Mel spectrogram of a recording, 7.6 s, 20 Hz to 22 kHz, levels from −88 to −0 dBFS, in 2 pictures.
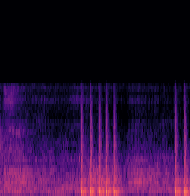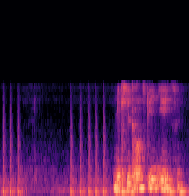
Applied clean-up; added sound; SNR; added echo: neural separator model SepFormer DNS4.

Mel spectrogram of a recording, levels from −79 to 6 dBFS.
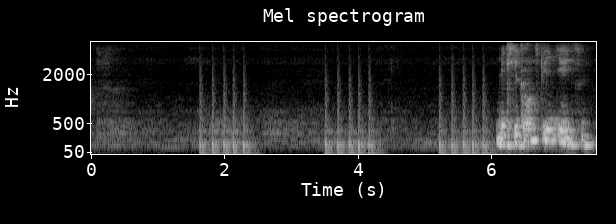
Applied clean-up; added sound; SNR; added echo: none; Knock; 10 dB; reverberation time 0.7 s.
